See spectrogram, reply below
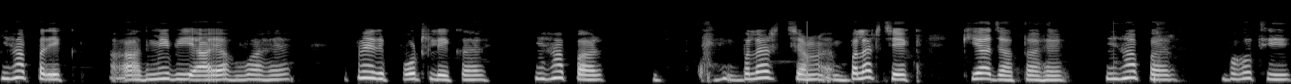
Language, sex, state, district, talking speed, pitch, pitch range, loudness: Hindi, female, Bihar, Saran, 120 wpm, 230 Hz, 210-265 Hz, -17 LUFS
